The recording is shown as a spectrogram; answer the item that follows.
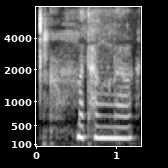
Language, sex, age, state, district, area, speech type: Manipuri, female, 18-30, Manipur, Chandel, rural, spontaneous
